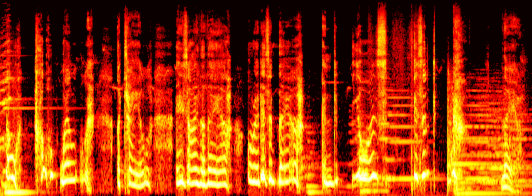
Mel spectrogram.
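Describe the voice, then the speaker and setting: A cartoonish character voice speaks at a very slow pace. Long, frequent pauses break up the speech over faint background music. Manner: gentle, slow, polite.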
